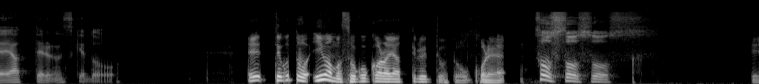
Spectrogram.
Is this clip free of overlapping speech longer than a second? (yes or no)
yes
